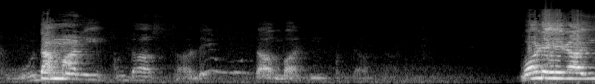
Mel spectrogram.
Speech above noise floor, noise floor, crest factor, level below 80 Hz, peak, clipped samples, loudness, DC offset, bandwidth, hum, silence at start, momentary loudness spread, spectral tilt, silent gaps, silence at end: 45 dB; -56 dBFS; 14 dB; -56 dBFS; 0 dBFS; 0.1%; -10 LUFS; under 0.1%; 14 kHz; none; 0.15 s; 26 LU; -3 dB/octave; none; 0 s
